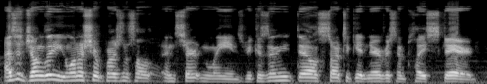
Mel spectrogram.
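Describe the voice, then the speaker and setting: Fairly quick and a bit bright, his voice on the high side, the young man casually commentates his own game despite a cold that has left him stuffy-nosed with a sore throat. He coaches viewers in an explanatory tone, with lots of fillers.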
